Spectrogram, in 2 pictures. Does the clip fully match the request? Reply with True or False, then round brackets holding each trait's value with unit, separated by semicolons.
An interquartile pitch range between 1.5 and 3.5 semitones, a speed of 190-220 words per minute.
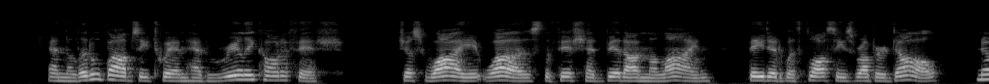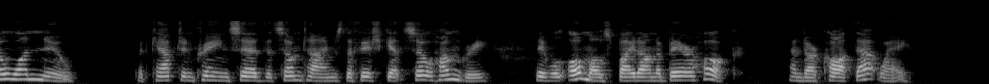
False (2.9 semitones; 160 wpm)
